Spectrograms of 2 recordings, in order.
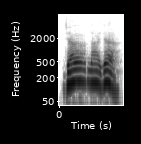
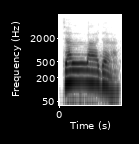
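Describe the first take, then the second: First: The middle consonant is heard as an n sound. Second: The middle consonant is heard as an l sound. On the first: This is how it is written. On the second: This is how it is actually read.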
